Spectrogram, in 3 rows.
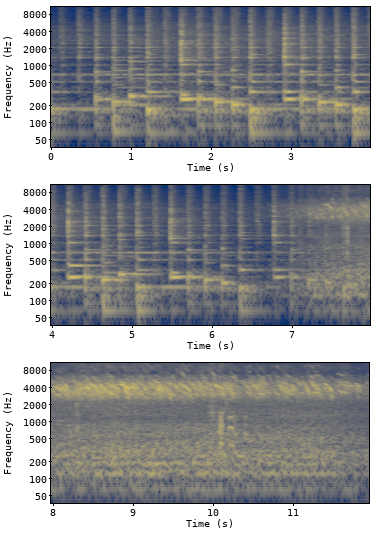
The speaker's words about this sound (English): So, are those chickens? Yeah, those are chickens. About 1,200 of them, actually.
